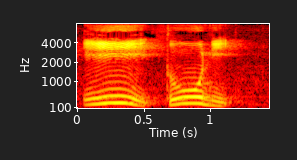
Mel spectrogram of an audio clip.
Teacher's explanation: Kalau kita ibtida menjadi ituni. Jadi hamzahnya diganti menjadi huruf ya.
